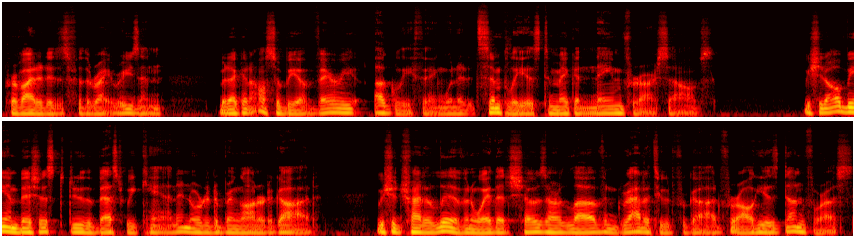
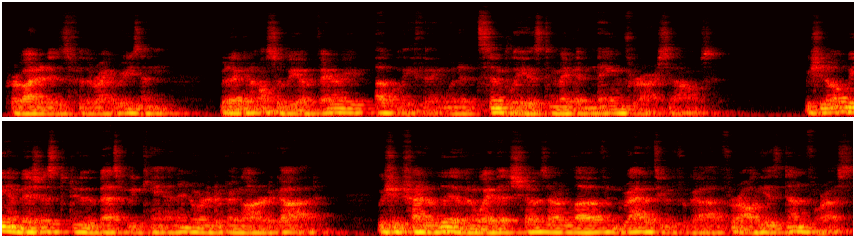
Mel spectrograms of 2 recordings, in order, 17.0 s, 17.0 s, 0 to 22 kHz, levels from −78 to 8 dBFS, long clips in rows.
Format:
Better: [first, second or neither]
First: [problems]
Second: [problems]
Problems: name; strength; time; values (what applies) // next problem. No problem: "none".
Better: first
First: none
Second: off-mic speech; far // room echo; slight; dies away in 0.5 s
